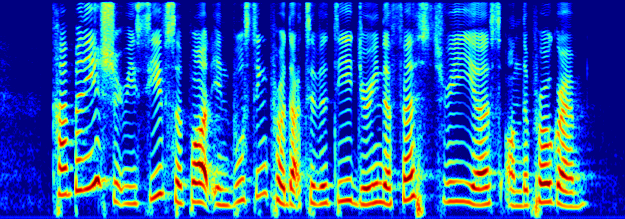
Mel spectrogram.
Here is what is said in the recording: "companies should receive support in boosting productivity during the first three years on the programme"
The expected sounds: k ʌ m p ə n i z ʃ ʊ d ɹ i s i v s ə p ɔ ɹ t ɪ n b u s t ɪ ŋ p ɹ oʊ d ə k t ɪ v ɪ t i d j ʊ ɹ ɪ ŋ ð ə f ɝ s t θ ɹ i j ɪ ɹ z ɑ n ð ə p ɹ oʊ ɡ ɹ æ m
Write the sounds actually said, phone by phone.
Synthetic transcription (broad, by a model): k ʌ m p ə n i ʃ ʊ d ɹ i s i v s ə p ɔ t ɪ n b u s t ɪ ŋ p ɹ oʊ d ə k t ɪ v ɪ t i d j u ɹ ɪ ŋ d ə f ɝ s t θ ɹ i j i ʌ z ɑ n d ə p ɹ oʊ ɡ ɹ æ m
